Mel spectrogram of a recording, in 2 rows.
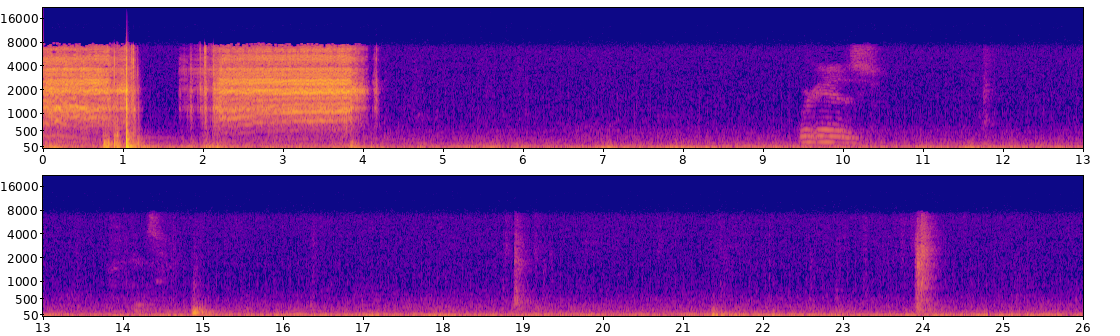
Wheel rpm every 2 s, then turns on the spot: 40, 50, 10, 0, 0, 0, 0, 0, 0, 0, 0, 0, 0.
none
